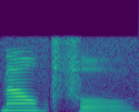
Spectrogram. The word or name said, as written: mouthful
